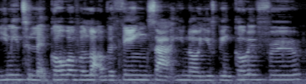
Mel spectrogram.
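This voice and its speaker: Noticeable background noise and audible room echo around a woman's medium pitch. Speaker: YouTuber. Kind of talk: personal vlog. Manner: fast; stumbling over words.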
